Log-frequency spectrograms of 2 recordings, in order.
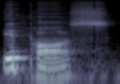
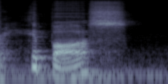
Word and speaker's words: hippos: In Greek, the word ipos or hippos is the name of a horse.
